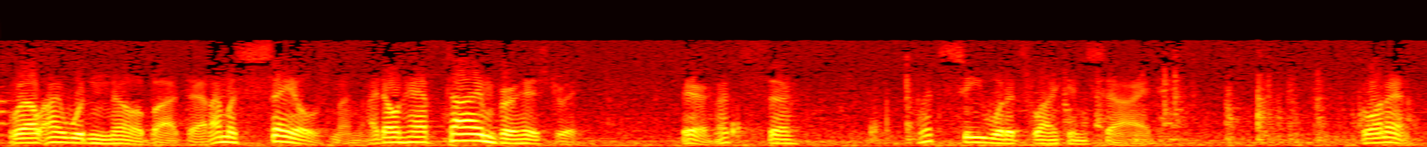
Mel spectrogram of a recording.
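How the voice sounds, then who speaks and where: A mellow, animated, grumbling salesman. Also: on the low side, normal speed, pauses often, a little hiss or hum. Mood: defensive, dismissive. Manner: gruff, sarcastic, complaining. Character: irritable, cynical, self-pitying salesman. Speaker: radio drama actor. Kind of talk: classic radio drama acting. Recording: dull radio sound, long reverb.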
